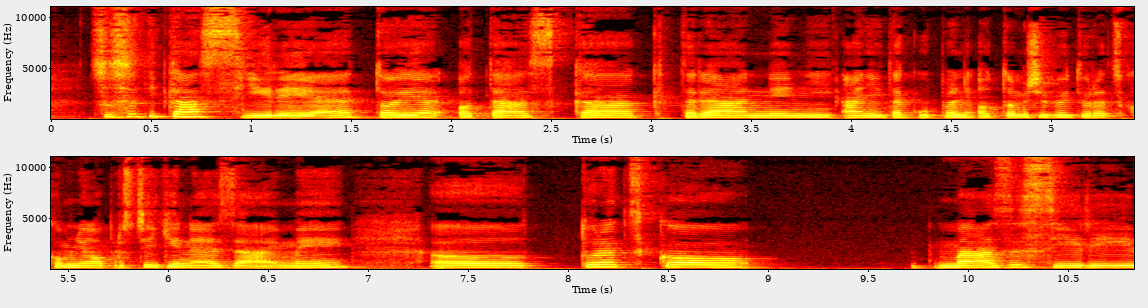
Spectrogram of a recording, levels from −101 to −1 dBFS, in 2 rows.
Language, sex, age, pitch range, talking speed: Czech, female, 30-49, 180-205 Hz, 140 wpm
